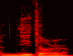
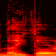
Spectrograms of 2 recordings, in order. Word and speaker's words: neither: neither, 뭐 neither 하고 발음하기도 합니다. 아무 상관없고요.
